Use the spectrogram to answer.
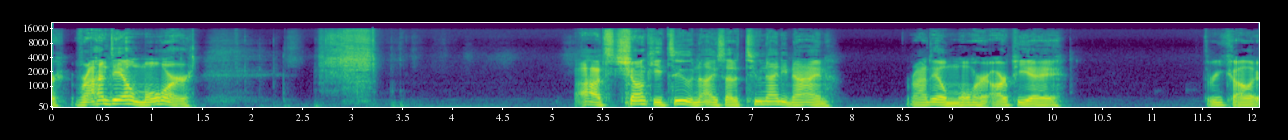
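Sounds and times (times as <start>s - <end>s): trading cards rustling: 1.8s - 3.6s.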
